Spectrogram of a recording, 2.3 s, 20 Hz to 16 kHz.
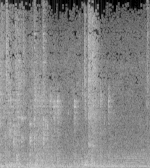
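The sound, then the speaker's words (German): A commuter train on a line running from the countryside into the city rolls along with a loud, steady rumble and rattling clatter that holds even throughout. “in diese Linie 14. Die fährt fährt vom Land in die Innenstadt.”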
